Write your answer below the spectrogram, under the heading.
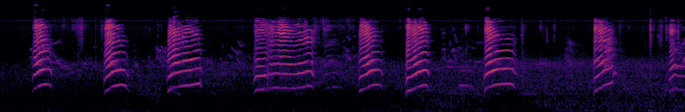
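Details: Pair of baby Australian magpies in a tree begging endlessly for food as parents tend them; loud, upward-sweeping harmonic wails repeated at irregular intervals, one longer drawn-out cry midway, faint background noise.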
